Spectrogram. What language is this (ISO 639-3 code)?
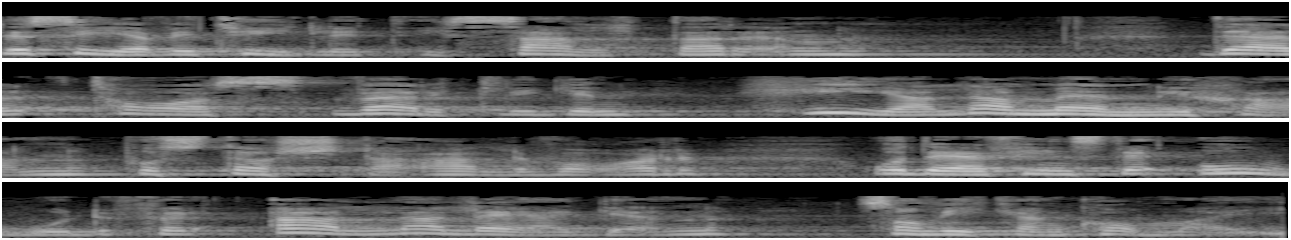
swe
